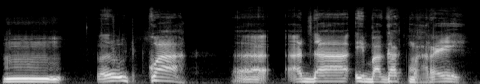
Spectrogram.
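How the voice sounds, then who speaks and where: Male actor, husky gravelly voice, sly hesitant councilor, Ilocano accent, radio drama, dry close sound. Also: medium pitch, dry recording. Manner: hemming, halting, evasive. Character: scheming, hesitant male village councilor angling for higher office. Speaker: village councilor.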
